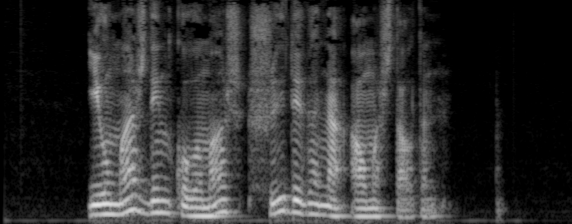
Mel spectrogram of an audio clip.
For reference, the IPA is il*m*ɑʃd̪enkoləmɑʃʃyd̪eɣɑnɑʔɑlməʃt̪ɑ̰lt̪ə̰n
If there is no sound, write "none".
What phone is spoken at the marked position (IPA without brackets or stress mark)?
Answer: m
